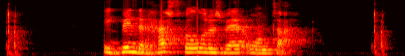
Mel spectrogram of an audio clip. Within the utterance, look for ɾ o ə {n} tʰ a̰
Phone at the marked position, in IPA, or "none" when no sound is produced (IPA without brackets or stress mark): n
